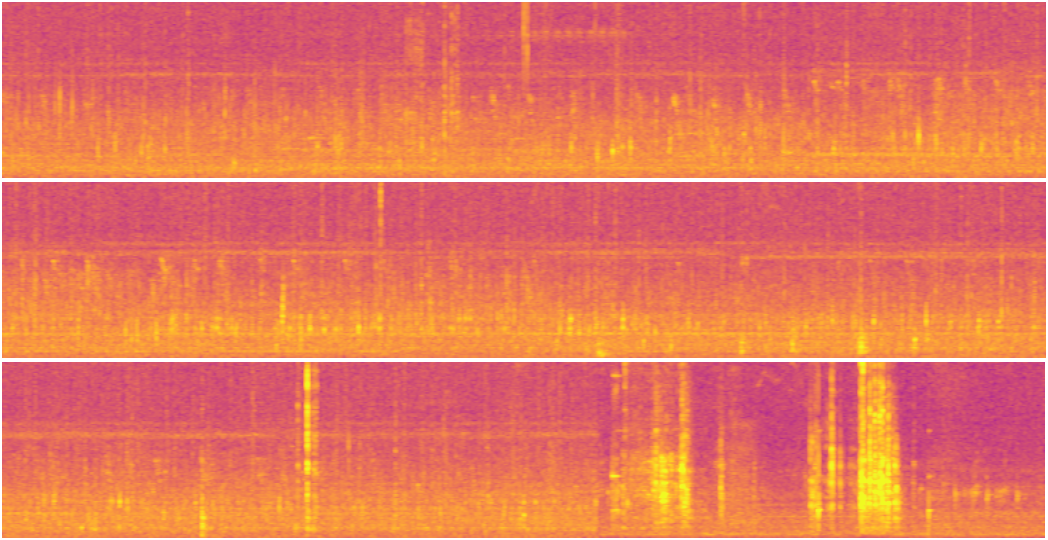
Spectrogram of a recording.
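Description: A steady hiss of a simmering pot of soup on a gas burner, with now and then a sharp clink of a metal ladle against the steel pot and a ceramic bowl as soup is ladled out. Near the end the background changes and a few louder clinks of bowls follow.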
